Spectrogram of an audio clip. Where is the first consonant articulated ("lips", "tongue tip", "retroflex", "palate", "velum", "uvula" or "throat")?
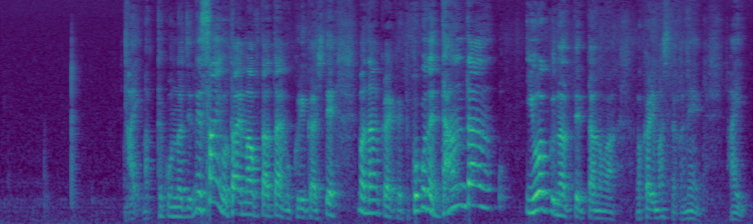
throat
